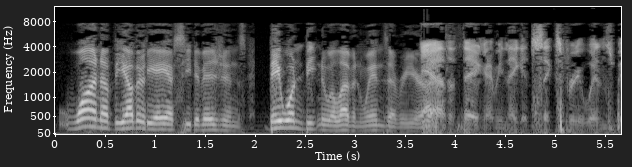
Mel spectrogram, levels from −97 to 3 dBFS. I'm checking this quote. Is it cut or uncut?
cut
